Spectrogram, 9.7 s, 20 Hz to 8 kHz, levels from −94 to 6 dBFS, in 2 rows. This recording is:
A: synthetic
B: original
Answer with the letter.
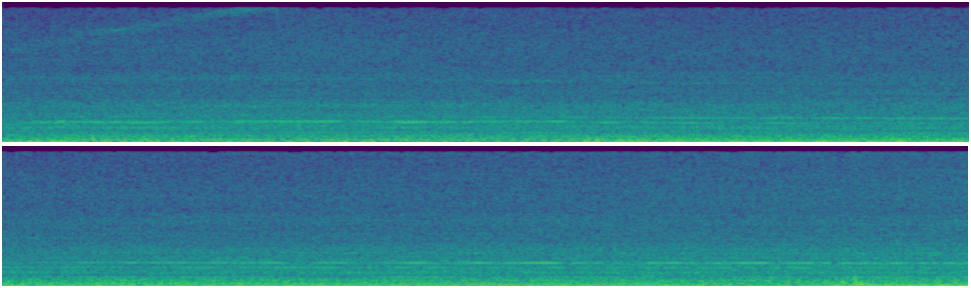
B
